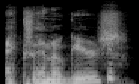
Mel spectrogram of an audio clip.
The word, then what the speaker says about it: Xenogears: Well, I'm actually pretty sure, according to Scoot here, it's pronounced Xenogears.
